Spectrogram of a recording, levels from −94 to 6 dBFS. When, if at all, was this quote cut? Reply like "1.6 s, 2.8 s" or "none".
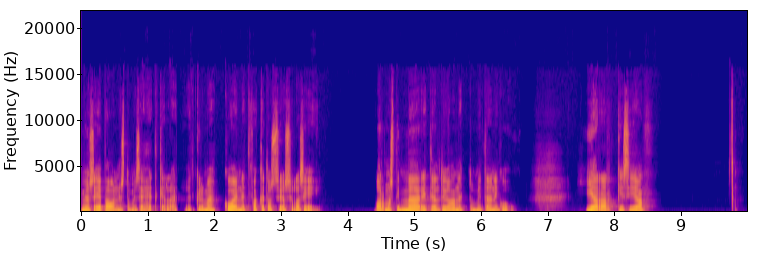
1.4 s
